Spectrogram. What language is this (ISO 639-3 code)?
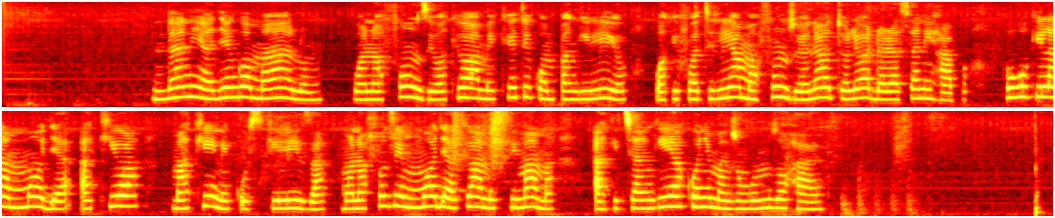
swa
